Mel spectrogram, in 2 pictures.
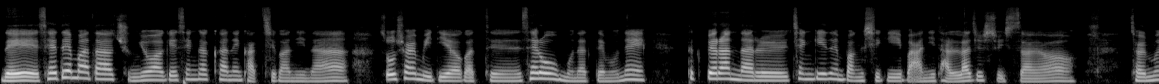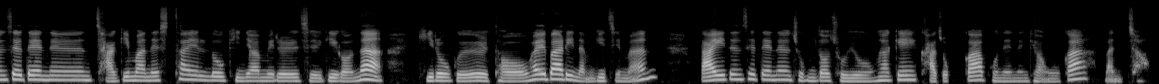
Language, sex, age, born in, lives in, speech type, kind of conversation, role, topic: Korean, female, 35-39, South Korea, South Korea, read, expert-assistant, expert, 왜 우리는 생일이나 기념일을 특별하게 생각할까요?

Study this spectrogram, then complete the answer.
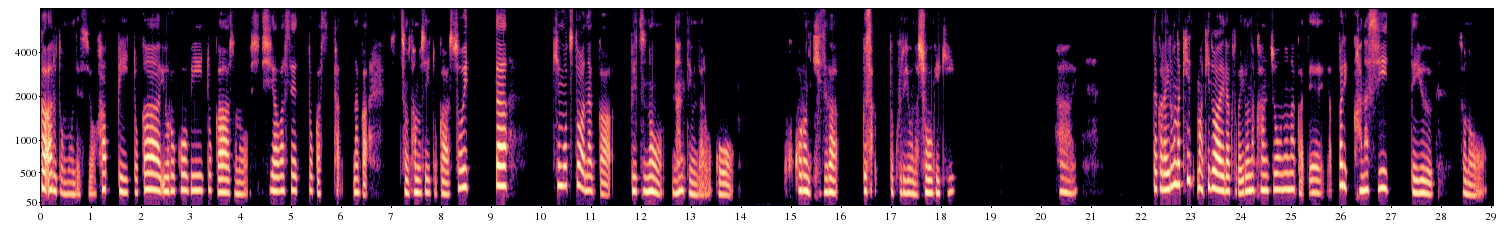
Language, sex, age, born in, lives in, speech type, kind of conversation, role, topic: Japanese, female, 50-54, Japan, Japan, conversation, podcast, guest, なぜ悲しい結末は心に残りやすいと思いますか？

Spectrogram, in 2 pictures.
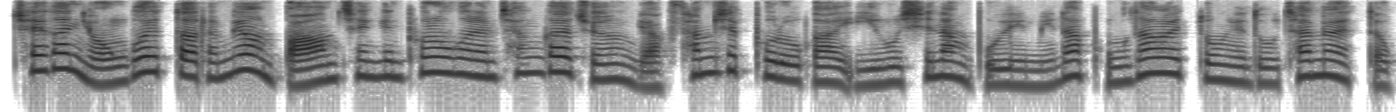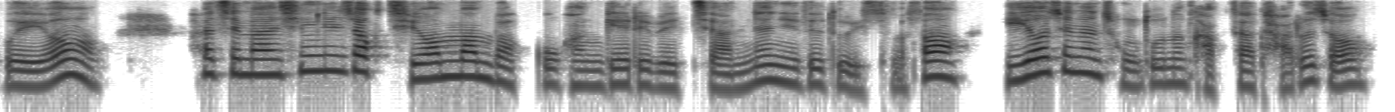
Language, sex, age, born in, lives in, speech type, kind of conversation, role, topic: Korean, female, 35-39, United States, United States, read, expert-assistant, expert, 선행만으로 천국에 갈 수 있다는 말이 정말 사실일까요?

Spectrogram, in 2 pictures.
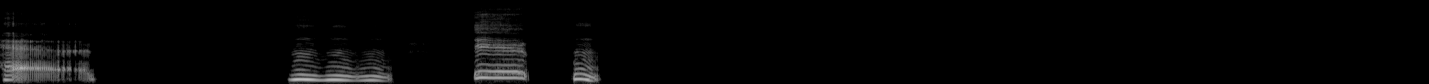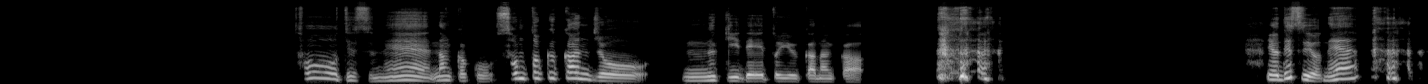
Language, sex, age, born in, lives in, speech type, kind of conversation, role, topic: Japanese, female, 30-34, Japan, Japan, conversation, podcast, host, 学生時代に忘れられない出来事は何ですか？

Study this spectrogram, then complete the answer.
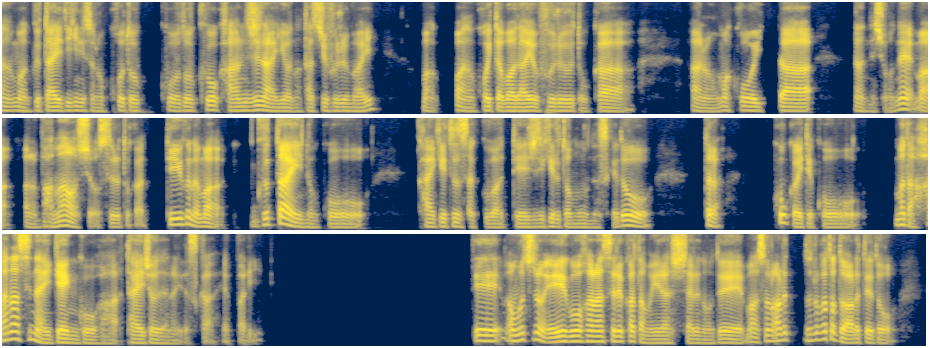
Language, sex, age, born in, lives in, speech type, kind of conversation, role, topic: Japanese, male, 30-34, Japan, Japan, conversation, advice, advisor, パーティーで孤立感を感じるとき、どうすればいいですか？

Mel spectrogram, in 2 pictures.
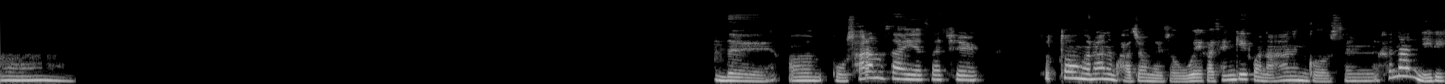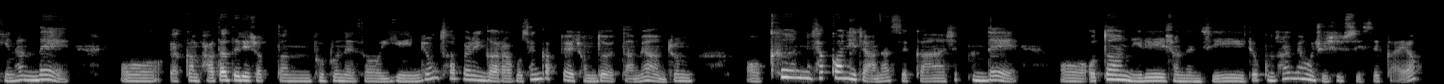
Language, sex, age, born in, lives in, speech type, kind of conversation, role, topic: Korean, female, 40-44, South Korea, United States, conversation, advice, advisor, 갈등 상황에서 어떻게 더 차분하게 소통할 수 있을까요?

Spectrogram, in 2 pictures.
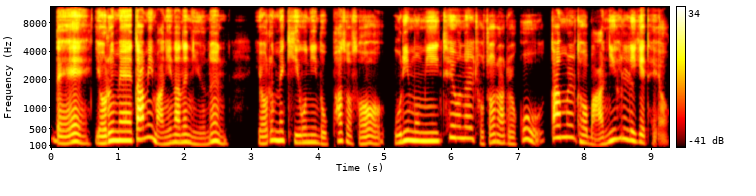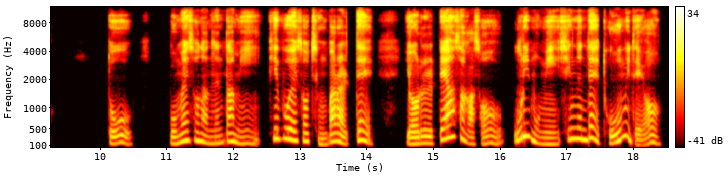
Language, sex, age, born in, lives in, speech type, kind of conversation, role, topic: Korean, female, 20-24, South Korea, Japan, read, expert-assistant, expert, 왜 여름에는 땀이 더 많이 날까요?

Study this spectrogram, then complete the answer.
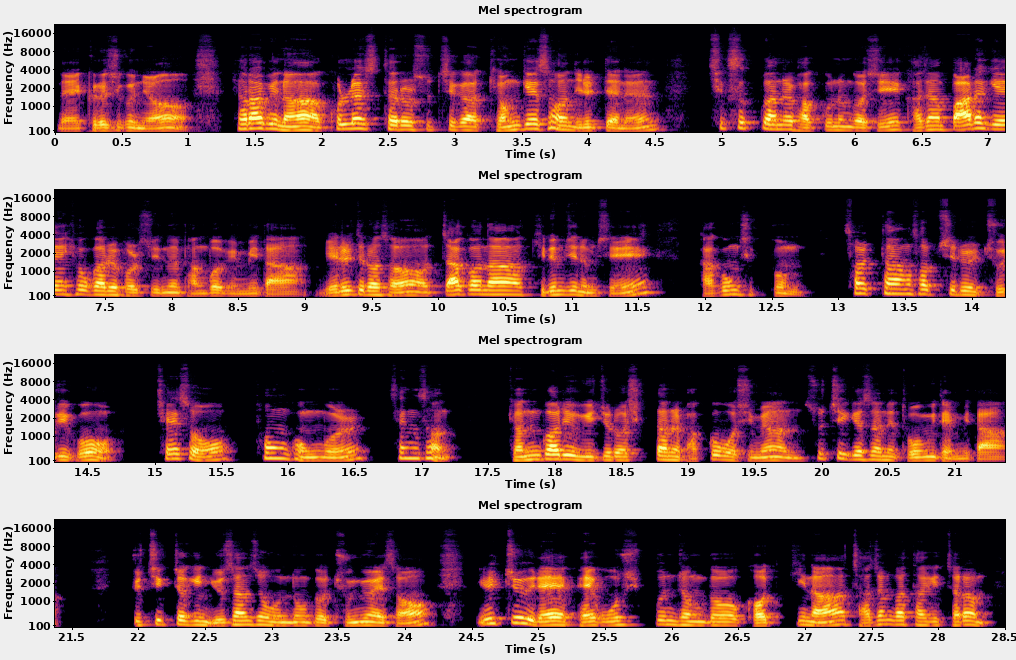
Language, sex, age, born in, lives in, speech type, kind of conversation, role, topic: Korean, male, 45-49, South Korea, United States, read, expert-assistant, expert, 건강검진에서 어떤 항목을 꼭 챙기고 효율적으로 건강을 관리하려면 어떻게 해야 하나요?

